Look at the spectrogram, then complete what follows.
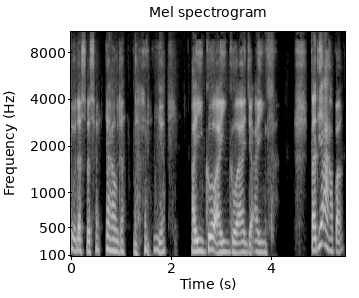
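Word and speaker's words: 아이고: Aigo, Aigo aja. Aigo. Tadi apa? Kan aku tadi bilang kalau di tengah nggak berubah bunyinya.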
